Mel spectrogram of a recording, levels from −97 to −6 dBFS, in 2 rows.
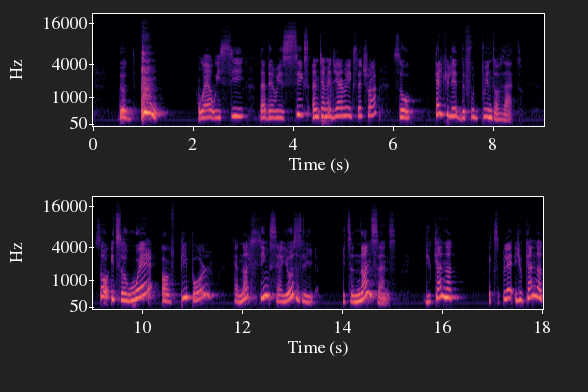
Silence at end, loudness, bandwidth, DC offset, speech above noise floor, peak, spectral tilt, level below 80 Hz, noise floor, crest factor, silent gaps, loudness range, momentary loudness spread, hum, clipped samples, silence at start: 0 s; -39 LUFS; 13.5 kHz; under 0.1%; 43 dB; -18 dBFS; -6 dB/octave; -88 dBFS; -82 dBFS; 22 dB; none; 4 LU; 14 LU; none; under 0.1%; 0.55 s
